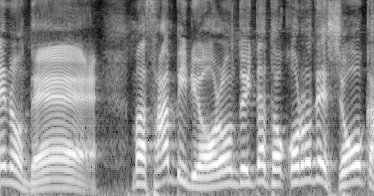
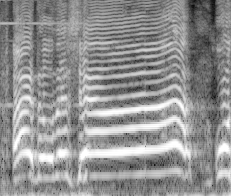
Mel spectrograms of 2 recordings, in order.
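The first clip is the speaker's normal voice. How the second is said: bright loud shop farewell; 9 semitones higher, 4 dB louder than usual. Pretend. Shopkeeper farewell shout.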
